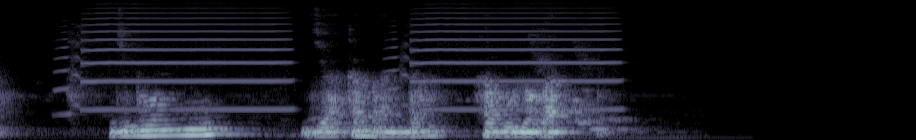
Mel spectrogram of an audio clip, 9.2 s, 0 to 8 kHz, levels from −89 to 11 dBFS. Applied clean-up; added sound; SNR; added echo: none; Trumpet; 18 dB; reverberation time 0.9 s.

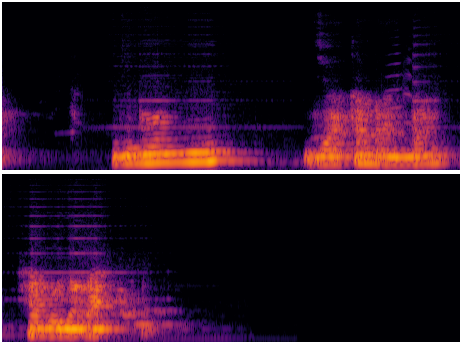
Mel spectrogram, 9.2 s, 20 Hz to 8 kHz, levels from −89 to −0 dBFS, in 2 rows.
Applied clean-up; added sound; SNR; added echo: neural separator model SepFormer DNS4.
